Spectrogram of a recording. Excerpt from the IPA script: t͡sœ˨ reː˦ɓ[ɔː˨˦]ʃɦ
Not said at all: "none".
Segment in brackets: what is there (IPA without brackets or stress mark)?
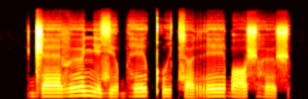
ɔː˨˦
